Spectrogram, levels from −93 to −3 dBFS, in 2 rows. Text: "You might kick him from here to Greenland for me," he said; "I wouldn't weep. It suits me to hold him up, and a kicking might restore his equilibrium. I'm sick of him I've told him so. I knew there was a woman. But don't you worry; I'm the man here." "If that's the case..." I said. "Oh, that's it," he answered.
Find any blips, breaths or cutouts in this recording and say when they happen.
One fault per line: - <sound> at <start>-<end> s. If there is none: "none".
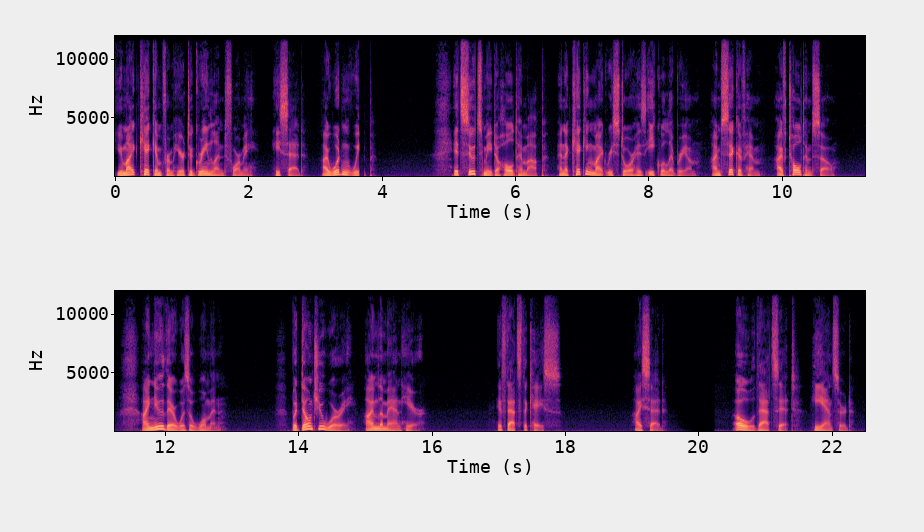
- dropout at 3.7-3.7 s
